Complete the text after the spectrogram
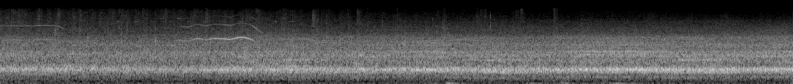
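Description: A standing-room-only baseball stadium crowd, trying to get under pitcher Johnny Cueto's skin, roars and cheers in a thick, steady wall of noise that holds for the full eight seconds, with a few shrill whistles rising above it early on.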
